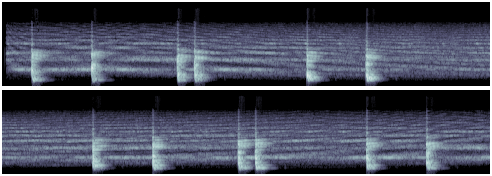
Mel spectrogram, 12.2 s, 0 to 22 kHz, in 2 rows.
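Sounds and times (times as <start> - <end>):
percussion effects loop: 0.4 - 1.4, 2.2 - 2.6, 3.8 - 4.0, 4.6 - 4.8, 7.2 - 8.2, 9.0 - 9.5, 10.6 - 11.6.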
